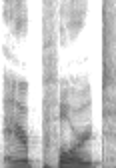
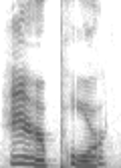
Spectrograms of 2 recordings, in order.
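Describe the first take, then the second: First: Higher, louder test voice; trying out a voice. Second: Much higher questioning character voice; trying out a voice. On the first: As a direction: try a passenger voice on. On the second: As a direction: test a squeaky passenger voice. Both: Shown as a demonstration. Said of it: "I don't know what his voice is gonna be".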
